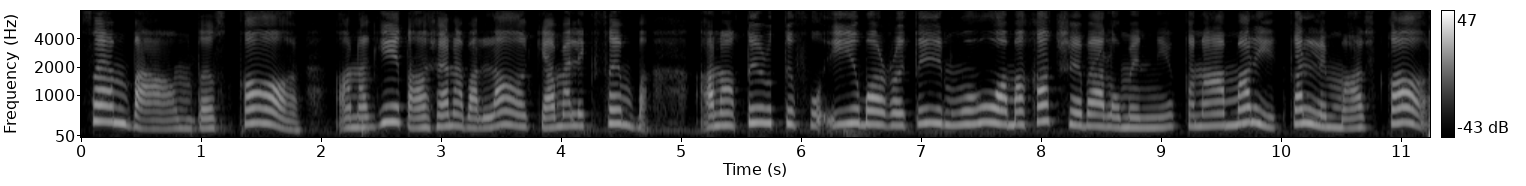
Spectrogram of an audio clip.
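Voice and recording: A high-pitched cartoonish character voice speaks at a fairly slow pace in a very clean recording with a silent background.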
